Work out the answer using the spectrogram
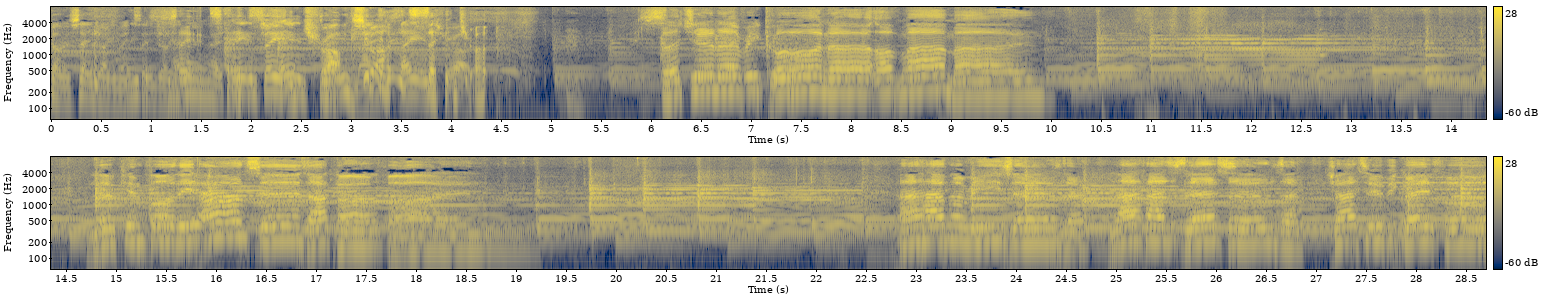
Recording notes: Live in caravan with all the bios.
